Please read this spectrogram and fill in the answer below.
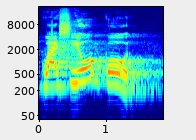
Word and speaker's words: Kwashiorkor: Listen the pronunciation. Kwashiorkor. Kwashiorkor.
